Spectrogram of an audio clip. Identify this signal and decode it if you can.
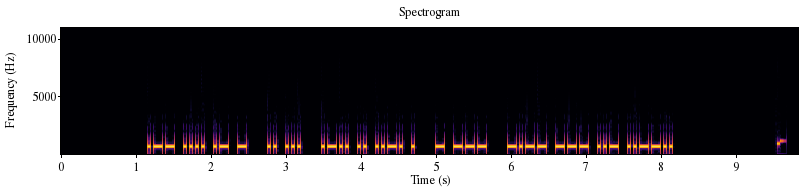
Morse code, heard as a keyed tone, about 28 wpm, 700 Hz. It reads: WHAT IS LIFE TO YOU?
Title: Sentences from Top 300 Words 30wpm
